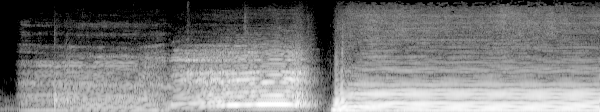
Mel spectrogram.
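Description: A drawn-out, cow-like moo that rises in pitch and stops about three seconds in, followed almost at once by a loud, steady low horn blast like a foghorn.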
